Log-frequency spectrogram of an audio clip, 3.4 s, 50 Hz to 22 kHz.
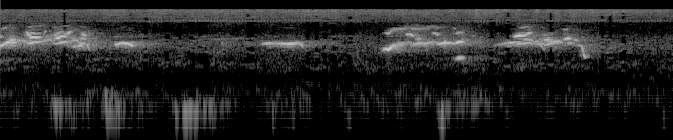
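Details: High, shrill squealing calls from common kestrel chicks as the female feeds her brood of four at a nest in Tiszanagyfalu, Hungary, 14 July 2023; several quick overlapping whines with faint rustling below.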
